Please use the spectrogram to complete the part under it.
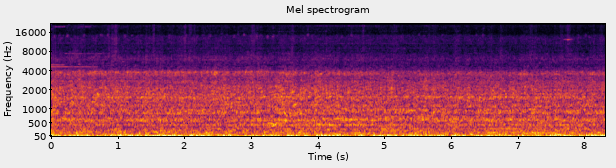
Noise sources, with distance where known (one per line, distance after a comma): large-sounding engine, near
unidentified human voice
